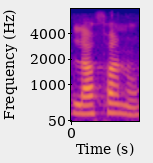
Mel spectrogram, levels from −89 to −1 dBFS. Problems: constant background noise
